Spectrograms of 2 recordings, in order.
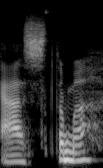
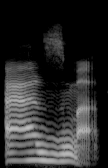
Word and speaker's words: asthma: cavity asthma asthma Asma so this word has very interesting spelling there's a th in the middle but we don't say asthma we say asthma so kind of ignore that but try to remember it when you're spelling this word so as as is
